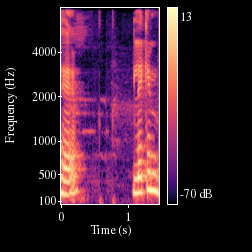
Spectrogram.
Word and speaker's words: whole: जैसे होल, WHOLE, यहाँ पर डब्ल्यू के बाद एच आया लेकिन एच का प्रोनाउंसिएशन किया गया है।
